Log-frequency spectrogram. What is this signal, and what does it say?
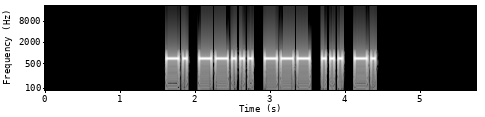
Morse code, heard as a keyed tone, about 22 wpm, 700 Hz. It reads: N7OSN
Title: USA Call Signs - 5 Characters - 22wpm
